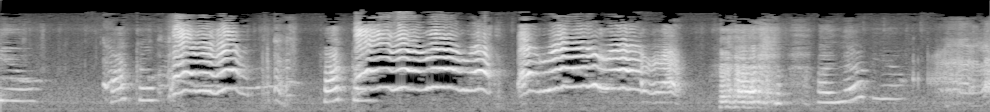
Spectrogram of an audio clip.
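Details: Paco the Chihuahua, coaxed indoors to say "I love you", answers with a run of three to four sustained, quavering, singsong whines rich in harmonics, separated by short pauses, while people encourage him in the background.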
